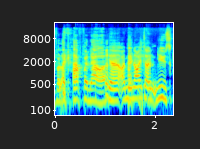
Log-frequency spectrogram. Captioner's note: laughter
